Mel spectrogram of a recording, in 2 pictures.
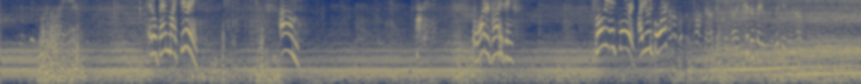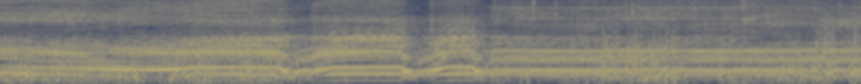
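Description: ATV engines idling steadily, with a whine that wavers up and down in pitch for a few seconds midway.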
